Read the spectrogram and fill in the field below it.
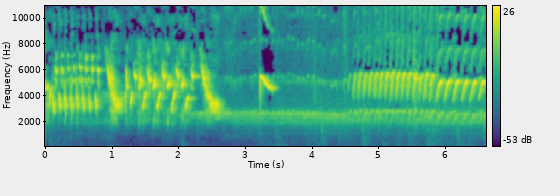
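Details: Hybrid of black-headed siskin and canary singing: fast high rattling trills and chattering phrases, a brief pause, then a long even run of rapid repeated high notes.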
